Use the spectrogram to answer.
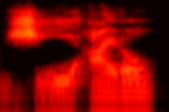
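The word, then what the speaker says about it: (G)I-DLE: Uh, the other one that I will give you is a group called the name, it's just pronounced Idol, but if you're looking for it, look for G Idol.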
